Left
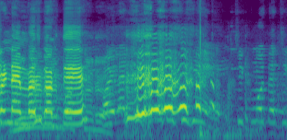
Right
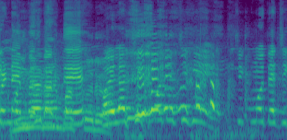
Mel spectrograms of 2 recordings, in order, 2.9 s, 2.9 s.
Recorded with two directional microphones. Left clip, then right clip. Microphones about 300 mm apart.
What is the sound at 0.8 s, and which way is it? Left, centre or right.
Speech, right.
